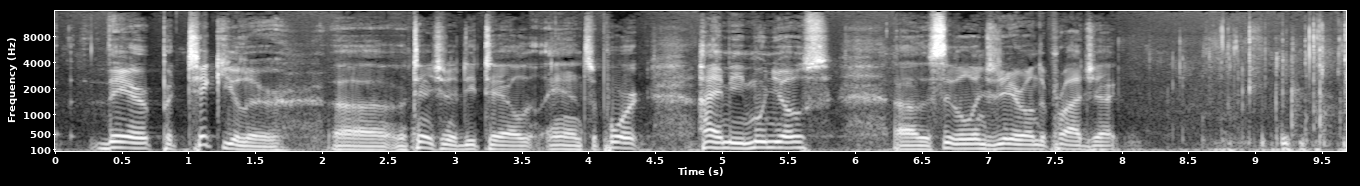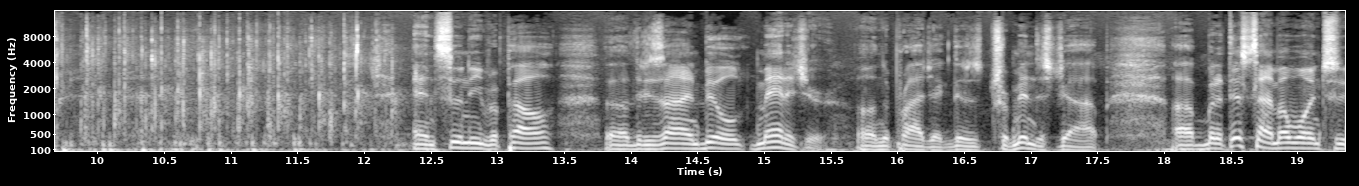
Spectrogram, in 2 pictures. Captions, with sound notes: LET ME THANK STREETS L.A. FOR THEIR PARTICULAR ATTENTION TO DETAIL AND SUPPORT, JAMIE MUNOZ. THE CIVIL ENGINEER ON THE PROJECT. [APPLAUSE] AND SUNNI RAPAL, THE DESIGN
